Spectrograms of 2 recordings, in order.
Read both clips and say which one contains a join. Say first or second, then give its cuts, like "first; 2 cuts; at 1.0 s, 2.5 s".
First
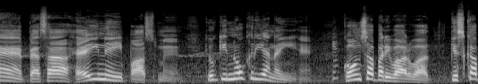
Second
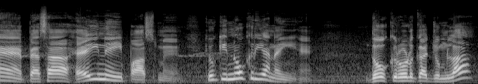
first; 1 cut; at 3.3 s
